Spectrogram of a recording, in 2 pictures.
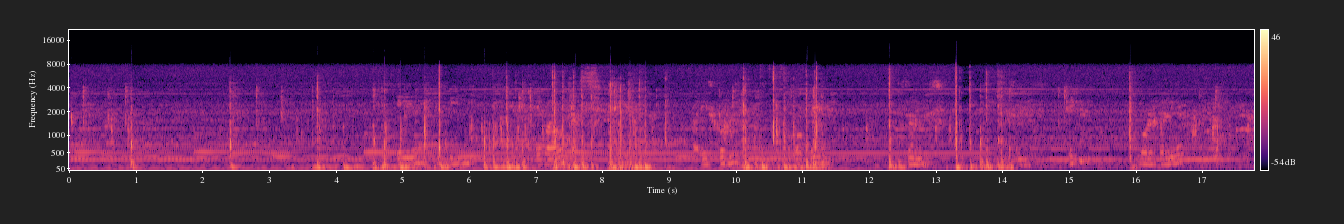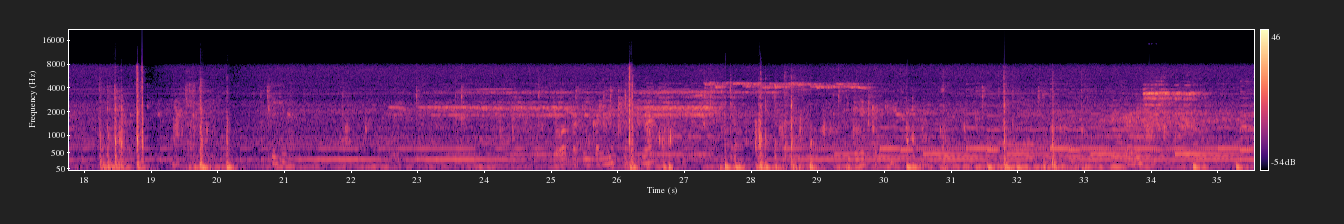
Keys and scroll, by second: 4.2 ctrl+space, 4.7 ctrl+space, 7.9 a, 8.9-11.6 typing, 11.8 ctrl+a, 13.8-17.7 typing, 21.4-22.1 typing, 22.3 Return, 31.6 Up, 31.6 ctrl+0, 32.0 ctrl+space.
